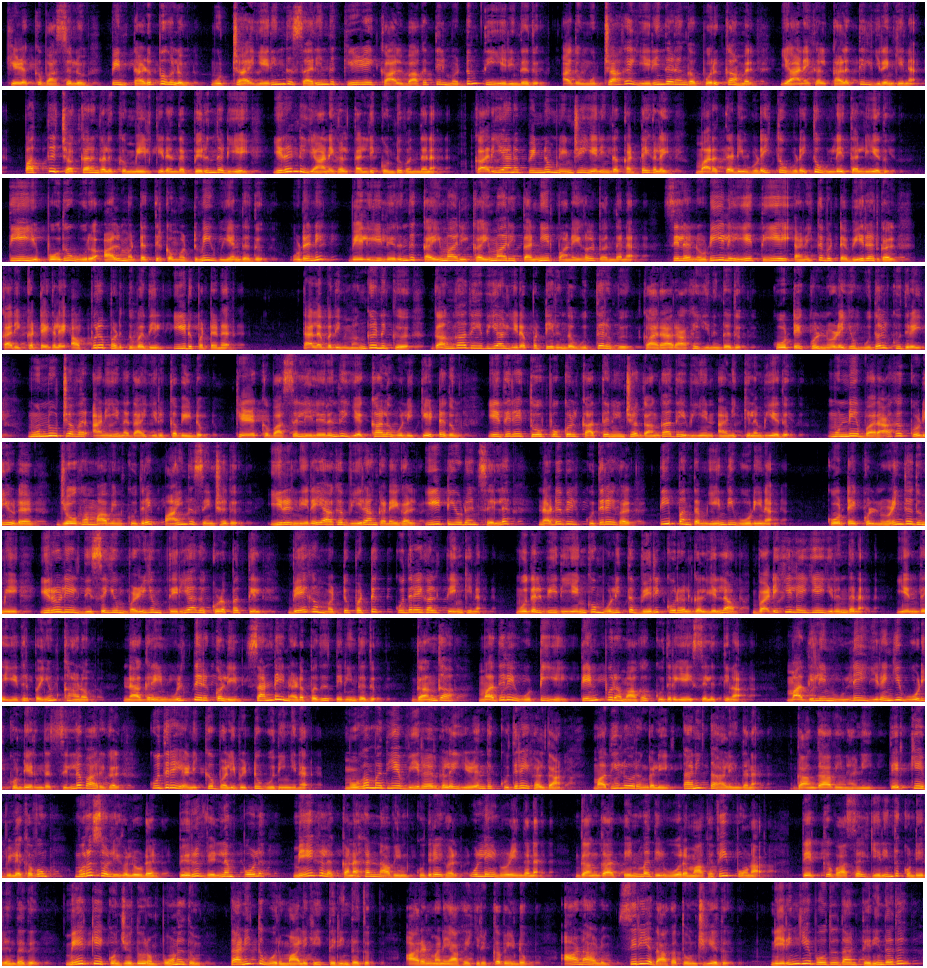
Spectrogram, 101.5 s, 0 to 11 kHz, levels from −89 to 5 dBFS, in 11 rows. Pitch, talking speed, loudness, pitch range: 195 Hz, 110 wpm, -15 LUFS, 170-265 Hz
